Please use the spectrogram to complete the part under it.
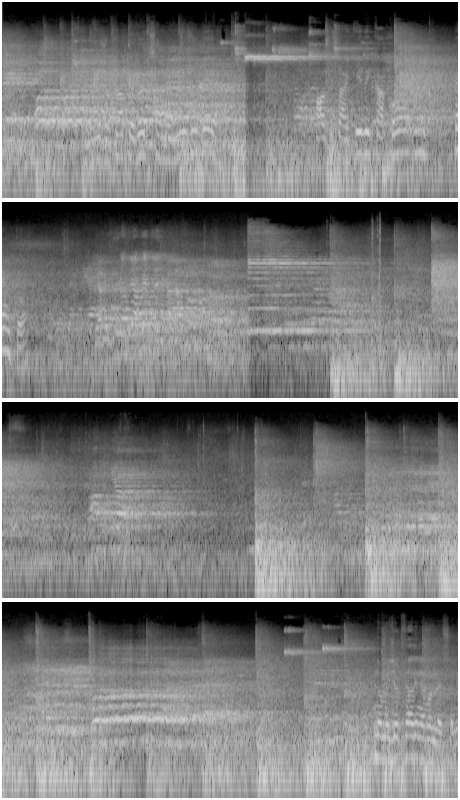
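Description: Men shout and call out in a large echoing hall.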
